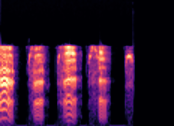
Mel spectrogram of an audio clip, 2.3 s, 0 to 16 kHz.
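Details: Booby giving five harsh, honking calls with rich harmonics, each about a quarter second long and spaced roughly every 0.4 seconds, the last one short and thin; nothing else is heard.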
